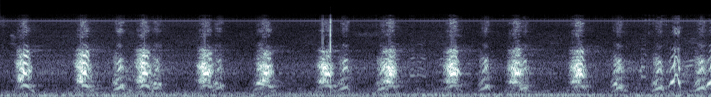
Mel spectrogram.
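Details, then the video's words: Training session for Runa, a dog learning to hold and bark: steady, evenly spaced barks about every half second to second, strong and rough, over a faint low hum. "Руна . удержание и облаивание (обучение)"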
